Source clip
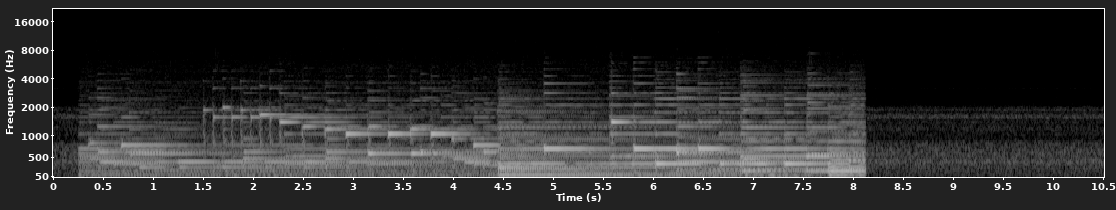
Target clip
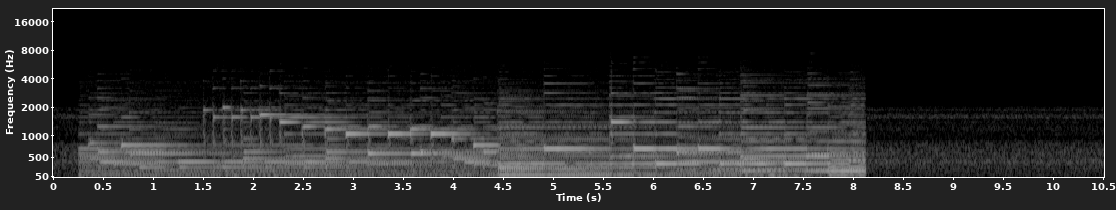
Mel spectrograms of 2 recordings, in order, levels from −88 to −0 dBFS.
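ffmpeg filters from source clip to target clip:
ffmpeg -i in.wav -af "alimiter=level_in=1.5dB:limit=-24dB:level=0:latency=1:release=66,volume=-1.5dB,volume=-4.5dB" out.wav

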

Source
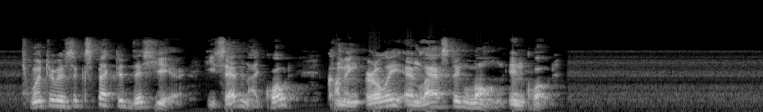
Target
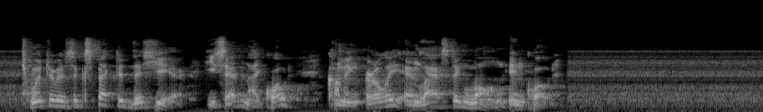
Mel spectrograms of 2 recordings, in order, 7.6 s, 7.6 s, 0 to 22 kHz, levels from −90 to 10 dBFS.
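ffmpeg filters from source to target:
ffmpeg -i in.wav -filter_complex "[0:a]asettb=1/sr,asplit=3[link_01][link_02][link_03];[link_01]atrim=end=1.764[link_04];[link_02]atrim=start=1.76:end=4.15,asetpts=PTS-STARTPTS,afade=type=in:duration=0.004:curve=qsin,afade=type=out:start_time=2.386:duration=0.004:curve=qsin,flanger=delay=4.8:depth=5.4:regen=50:speed=1.9:shape=triangular[link_05];[link_03]atrim=start=4.146[link_06];[link_04][link_05]acrossfade=duration=0.004:curve1=hsin:curve2=qsin[link_07];[link_07][link_06]acrossfade=duration=0.004:curve1=qsin:curve2=hsin,acompressor=threshold=-29dB:ratio=10,volume=2.5dB" out.wav

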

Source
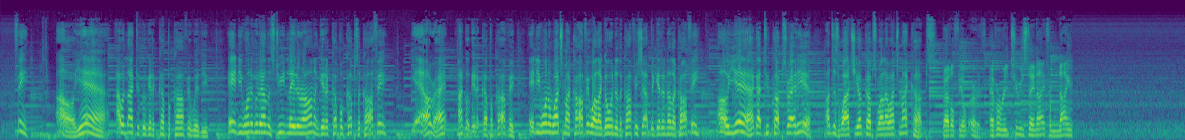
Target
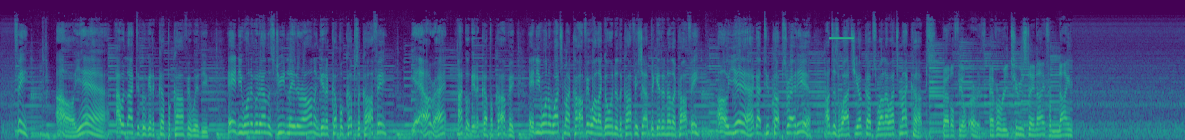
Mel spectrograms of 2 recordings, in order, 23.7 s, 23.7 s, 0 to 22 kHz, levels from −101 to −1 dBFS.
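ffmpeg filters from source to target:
ffmpeg -i in.wav -filter_complex "[0:a]acrossover=split=170|6400[link_01][link_02][link_03];[link_01]acompressor=threshold=-36dB:ratio=4[link_04];[link_02]acompressor=threshold=-28dB:ratio=4[link_05];[link_03]acompressor=threshold=-45dB:ratio=4[link_06];[link_04][link_05][link_06]amix=inputs=3:normalize=0,asettb=1/sr,asplit=3[link_07][link_08][link_09];[link_07]atrim=end=16.574[link_10];[link_08]atrim=start=16.57:end=17.07,asetpts=PTS-STARTPTS,afade=type=in:duration=0.004:curve=qsin,afade=type=out:start_time=0.496:duration=0.004:curve=qsin,aeval=exprs='val(0)+0.0355*sin(2*PI*7100*n/s)':channel_layout=same[link_11];[link_09]atrim=start=17.066[link_12];[link_10][link_11]acrossfade=duration=0.004:curve1=hsin:curve2=qsin[link_13];[link_13][link_12]acrossfade=duration=0.004:curve1=qsin:curve2=hsin,volume=-3.5dB" out.wav

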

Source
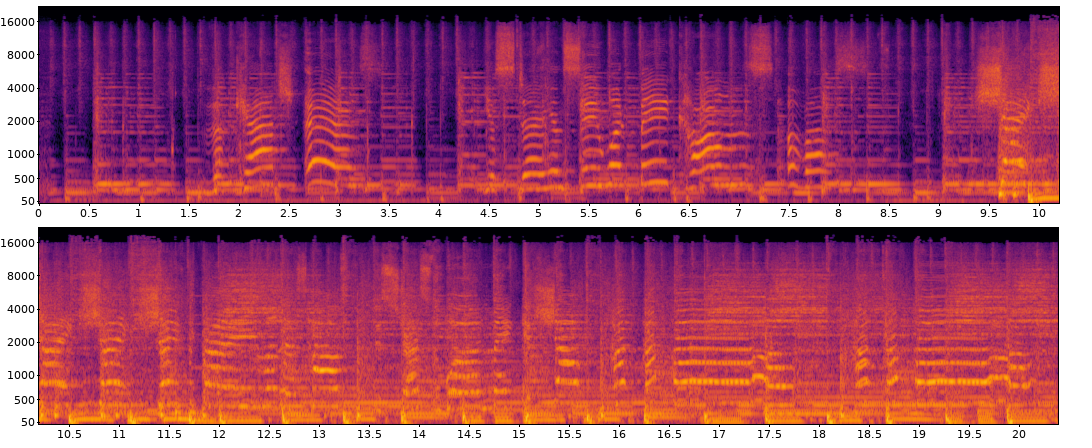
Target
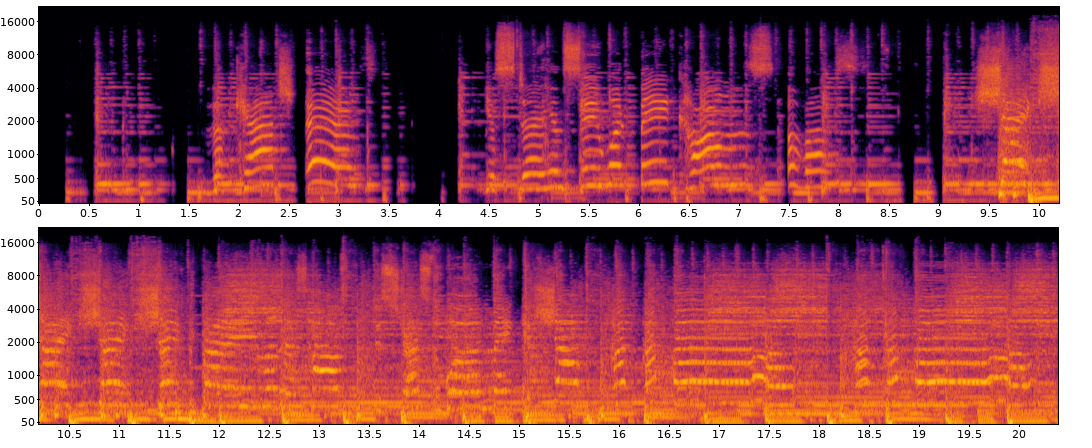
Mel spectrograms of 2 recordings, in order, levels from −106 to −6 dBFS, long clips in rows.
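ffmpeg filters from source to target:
ffmpeg -i in.wav -af "asoftclip=type=tanh:threshold=-20.5dB,agate=range=-57dB:threshold=-41dB:ratio=16:detection=peak,afftdn=noise_reduction=31:noise_floor=-51,volume=4dB" out.wav

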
